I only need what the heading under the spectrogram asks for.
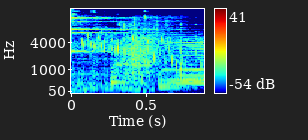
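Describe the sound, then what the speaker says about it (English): Watering crops with a watering can in Stardew Valley, a soft, steady pouring splash that runs briefly and faintly through the whole moment. "Let's water the beans by all means"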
